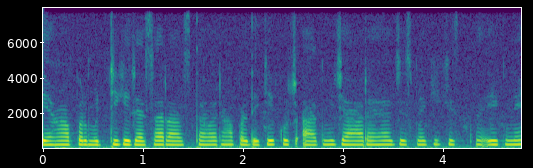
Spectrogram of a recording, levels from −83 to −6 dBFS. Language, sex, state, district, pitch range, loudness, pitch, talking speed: Hindi, female, Chhattisgarh, Kabirdham, 215-225 Hz, -17 LUFS, 220 Hz, 265 wpm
